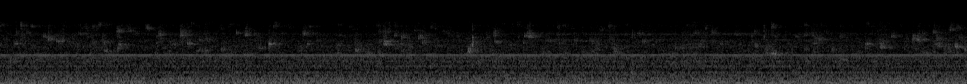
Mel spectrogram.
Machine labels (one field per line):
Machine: pump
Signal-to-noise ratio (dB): 6 dB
